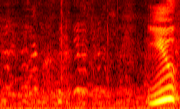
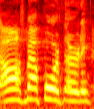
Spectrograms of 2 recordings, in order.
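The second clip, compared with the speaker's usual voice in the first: loud ridiculous answer; 7 dB louder than usual. Retold or imitated. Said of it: "throw back to her something as ridiculous".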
